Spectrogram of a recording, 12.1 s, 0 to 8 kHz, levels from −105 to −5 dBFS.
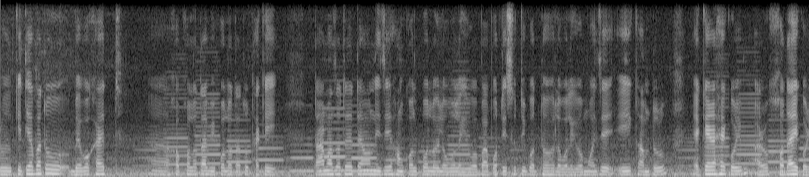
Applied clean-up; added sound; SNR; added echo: none; Wind instrument, woodwind instrument; 11 dB; none.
